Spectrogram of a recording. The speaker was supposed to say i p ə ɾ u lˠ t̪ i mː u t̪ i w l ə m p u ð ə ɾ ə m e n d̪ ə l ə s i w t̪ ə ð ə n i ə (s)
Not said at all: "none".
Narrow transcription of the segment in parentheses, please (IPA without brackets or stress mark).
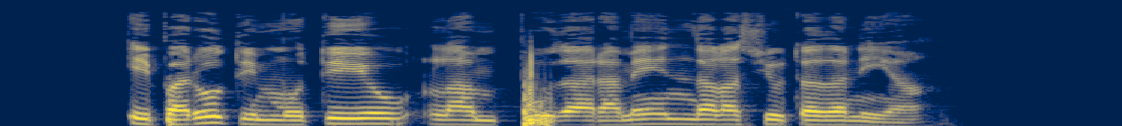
none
